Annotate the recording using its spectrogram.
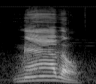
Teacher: M is a nasal consonant. It should come through your nose.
